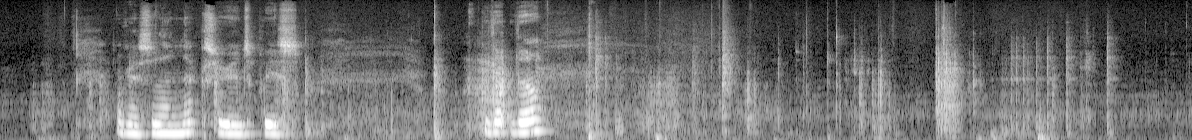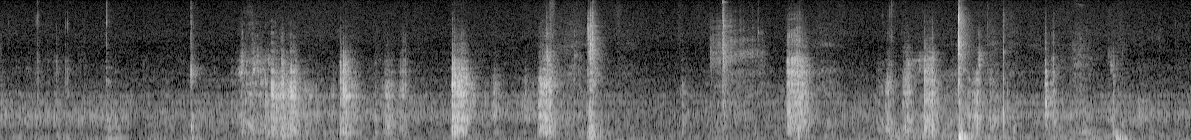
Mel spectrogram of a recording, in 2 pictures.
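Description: Small plastic toy pieces click and snap together.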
